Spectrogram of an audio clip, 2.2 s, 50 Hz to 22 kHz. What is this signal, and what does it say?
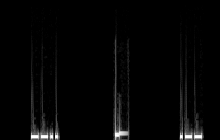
Morse code, heard as a keyed tone, about 49 wpm, 700 Hz. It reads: Z W
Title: Single Letter-Number Alt - Rapid-Fire 50wpm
